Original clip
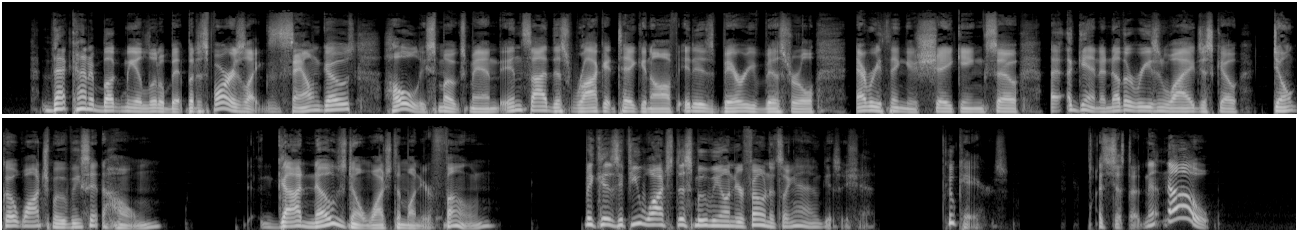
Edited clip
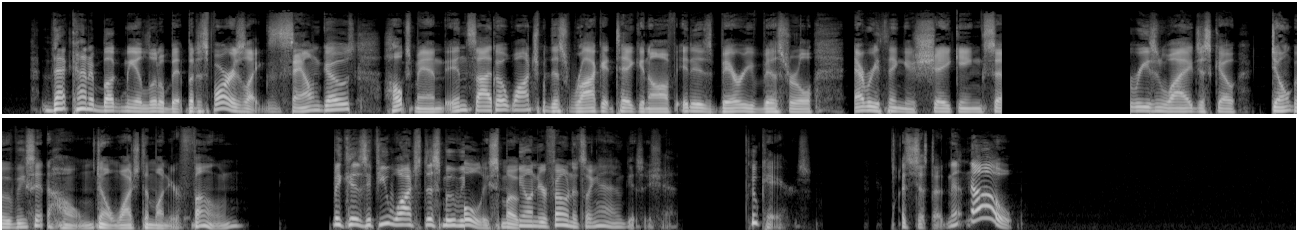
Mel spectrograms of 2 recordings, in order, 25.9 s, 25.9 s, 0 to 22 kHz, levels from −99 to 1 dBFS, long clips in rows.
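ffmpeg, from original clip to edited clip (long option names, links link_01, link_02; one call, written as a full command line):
ffmpeg -i in.wav -filter_complex "[0:a]asplit=10[link_01][link_02][link_03][link_04][link_05][link_06][link_07][link_08][link_09][link_10];[link_01]atrim=end=3.992[link_11];[link_02]atrim=start=4.538:end=5.442[link_12];[link_03]atrim=start=12.938:end=13.472[link_13];[link_04]atrim=start=5.438:end=10.01,asetpts=PTS-STARTPTS,afade=type=out:start_time=4.568:duration=0.004:curve=hsin[link_14];[link_05]atrim=start=10.01:end=11.3,asetpts=PTS-STARTPTS,volume=0[link_15];[link_06]atrim=start=11.3:end=12.942,asetpts=PTS-STARTPTS,afade=type=in:duration=0.004:curve=hsin[link_16];[link_07]atrim=start=13.468:end=14.412[link_17];[link_08]atrim=start=16.378:end=20.092[link_18];[link_09]atrim=start=3.988:end=4.542[link_19];[link_10]atrim=start=20.088[link_20];[link_11][link_12]acrossfade=duration=0.004:curve1=hsin:curve2=hsin[link_21];[link_21][link_13]acrossfade=duration=0.004:curve1=hsin:curve2=hsin[link_22];[link_14][link_15][link_16]concat=n=3:v=0:a=1[link_23];[link_22][link_23]acrossfade=duration=0.004:curve1=hsin:curve2=hsin[link_24];[link_24][link_17]acrossfade=duration=0.004:curve1=hsin:curve2=hsin[link_25];[link_25][link_18]acrossfade=duration=0.004:curve1=hsin:curve2=hsin[link_26];[link_26][link_19]acrossfade=duration=0.004:curve1=hsin:curve2=hsin[link_27];[link_27][link_20]acrossfade=duration=0.004:curve1=hsin:curve2=hsin" out.wav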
